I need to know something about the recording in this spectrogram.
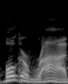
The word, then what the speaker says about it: Bogorad: Well, Bogorad is Bogorad. I know, but This I is just the found Dallas out that it's Stars Bogorad. DLLS Otherwise, it'd be podcast. Boogerad. But they're talking about Bogorad.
